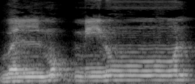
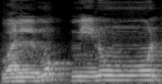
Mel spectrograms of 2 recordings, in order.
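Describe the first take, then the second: The two takes are said the same way.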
